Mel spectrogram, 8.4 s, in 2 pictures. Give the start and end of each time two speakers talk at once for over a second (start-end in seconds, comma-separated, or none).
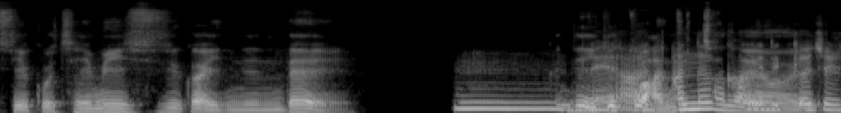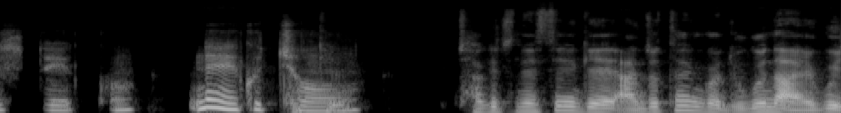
2.7-4.1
